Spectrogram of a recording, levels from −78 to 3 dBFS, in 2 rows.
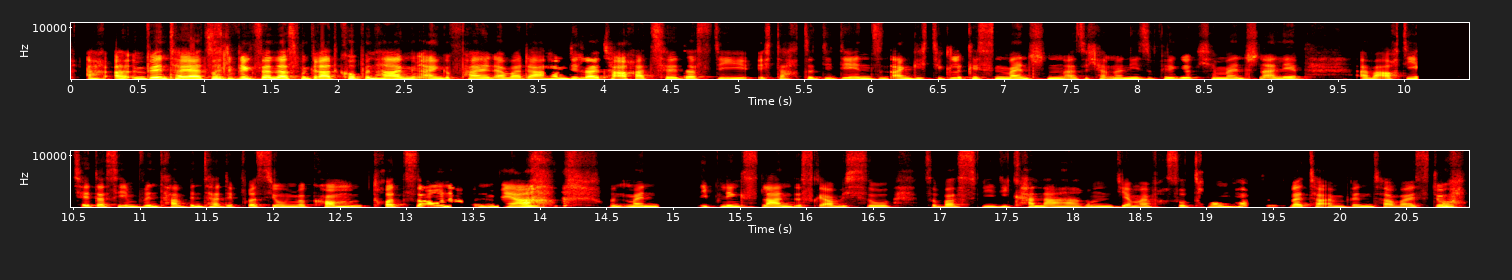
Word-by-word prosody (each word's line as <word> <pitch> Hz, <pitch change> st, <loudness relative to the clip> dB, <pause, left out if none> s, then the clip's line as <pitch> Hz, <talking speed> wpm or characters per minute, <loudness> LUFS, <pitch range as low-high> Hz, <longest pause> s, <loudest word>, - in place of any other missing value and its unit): Ach, 215 Hz, -1 st, -2 dB
äh, 225 Hz, -, +5 dB
im 205 Hz, +2 st, +1 dB
Winter, 235 Hz, -1 st, +8 dB
ja, 225 Hz, 0 st, +11 dB
zu 260 Hz, -, +3 dB
meinen 255 Hz, -, +5 dB
Lieblingsländern, 250 Hz, -2 st, +5 dB
da 230 Hz, 0 st, +9 dB
ist 230 Hz, -, -11 dB
mir 240 Hz, -, +3 dB
grad 220 Hz, -1 st, +6 dB
Kopenhagen 235 Hz, -3 st, +5 dB
eingefallen, 210 Hz, 0 st, +1 dB
aber 200 Hz, +1 st, +1 dB
da 200 Hz, -1 st, +3 dB
haben 230 Hz, 0 st, +2 dB
die 240 Hz, -, -1 dB
Leute 230 Hz, +1 st, +4 dB
auch -, -, +4 dB
erzählt, 205 Hz, -1 st, -1 dB
dass 205 Hz, 0 st, -1 dB
die 200 Hz, -2 st, -5 dB
ich 210 Hz, -1 st, -8 dB
dachte, 220 Hz, +1 st, -7 dB
die 210 Hz, -1 st, -8 dB
Dänen 205 Hz, +1 st, -2 dB
sind 200 Hz, -1 st, -9 dB
eigentlich 200 Hz, 0 st, -2 dB
die 205 Hz, -, -9 dB
glücklichsten 225 Hz, +1 st, -3 dB
Menschen, 215 Hz, +2 st, -1 dB
also 200 Hz, 0 st, -6 dB
ich 200 Hz, -, -11 dB
habe 195 Hz, -, -6 dB
noch 200 Hz, -, -3 dB
nie 200 Hz, +1 st, 0 dB
so 210 Hz, -, -11 dB
viele 215 Hz, -1 st, -3 dB
glückliche 210 Hz, +1 st, -5 dB
Menschen 215 Hz, +6 st, -4 dB
erlebt. 255 Hz, +2 st, -2 dB, 0.4 s
Aber 215 Hz, -1 st, 0 dB
auch -, -, -2 dB
die 240 Hz, -, -6 dB
haben 255 Hz, -, -1 dB, 0.4 s
erzählt, 235 Hz, 0 st, -4 dB
dass 215 Hz, 0 st, -2 dB
sie 220 Hz, -, -5 dB
im 200 Hz, -1 st, -4 dB
Winter 220 Hz, -1 st, -3 dB
Winterdepressionen 190 Hz, -3 st, -4 dB
bekommen, 205 Hz, +9 st, -1 dB
trotz 215 Hz, -1 st, -1 dB
Sauna 215 Hz, 0 st, +1 dB
und 205 Hz, +1 st, -7 dB
Meer. 205 Hz, +4 st, +6 dB, 0.6 s
Und 200 Hz, -2 st, -7 dB
mein 200 Hz, 0 st, -1 dB, 0.3 s
Lieblingsland 225 Hz, -1 st, -1 dB
ist, 215 Hz, -, -9 dB
glaube 200 Hz, 0 st, -3 dB
ich, 200 Hz, -1 st, -10 dB
so, 195 Hz, 0 st, -4 dB, 0.2 s
sowas 200 Hz, -1 st, -6 dB
wie 195 Hz, 0 st, -6 dB
die 200 Hz, +1 st, -6 dB
Kanaren. 190 Hz, -1 st, -3 dB
Die 190 Hz, -, -8 dB
haben 185 Hz, 0 st, -4 dB
einfach 190 Hz, +1 st, -8 dB
so 200 Hz, -, -7 dB
traumhaftes 205 Hz, -, -8 dB
Wetter 210 Hz, 0 st, -2 dB
im 185 Hz, -1 st, -7 dB
Winter, 190 Hz, 0 st, -5 dB
weißt 210 Hz, +5 st, -7 dB
du? 275 Hz, -, +2 dB
210 Hz, 225 wpm, -21 LUFS, 200-225 Hz, 0.6 s, ja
